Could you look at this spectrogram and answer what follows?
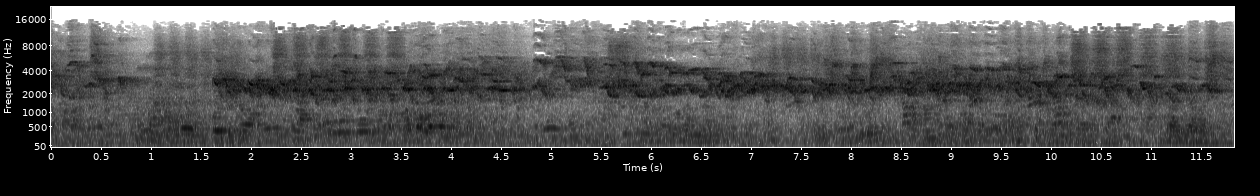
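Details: Greater green leafbird, with its classy song material, in a steady stream of high chirps and twittering notes that runs almost without pause and strengthens after the second second, over people talking in the background.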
